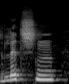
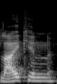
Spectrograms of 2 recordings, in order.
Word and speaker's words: lichen: You can pronounce it lichen, which is British English, but you can also use lichen, which is American English.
